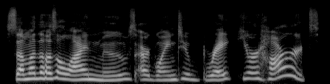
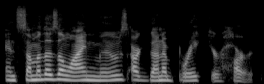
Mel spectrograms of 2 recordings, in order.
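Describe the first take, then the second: First: Slower, louder, pressing each word; emphatic repeat. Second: Said in the usual way. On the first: Shown as a demonstration. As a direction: drive the line home slowly and heavily.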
